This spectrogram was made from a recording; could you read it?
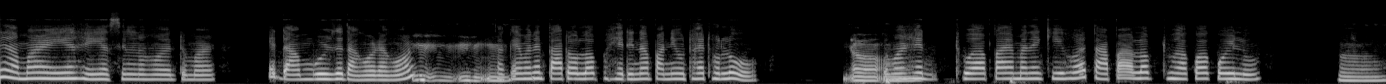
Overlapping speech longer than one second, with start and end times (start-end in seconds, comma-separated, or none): none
